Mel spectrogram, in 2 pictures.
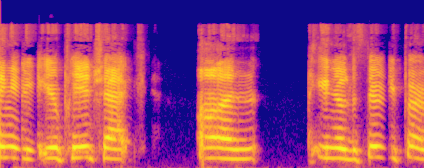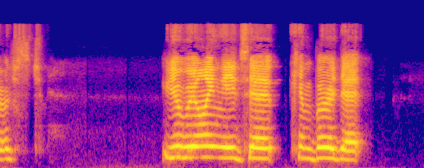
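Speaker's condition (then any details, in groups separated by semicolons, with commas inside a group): Spinal muscular atrophy type two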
